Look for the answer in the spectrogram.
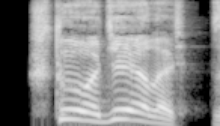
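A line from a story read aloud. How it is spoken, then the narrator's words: Shouting. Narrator (Russian): закричал Никодим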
